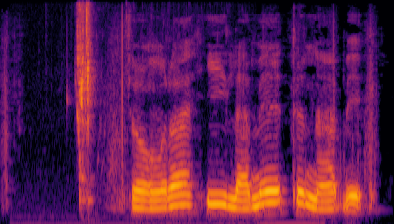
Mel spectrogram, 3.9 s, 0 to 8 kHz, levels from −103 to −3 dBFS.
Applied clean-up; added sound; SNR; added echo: none; Splash, splatter; 13 dB; none.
